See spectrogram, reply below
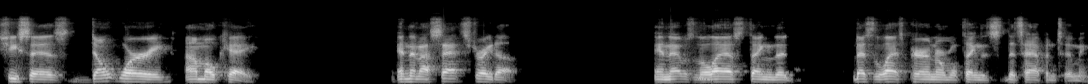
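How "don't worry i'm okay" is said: very slow, robotic smart-speaker assistant voice. Recalling hearing the device speak while half asleep on the couch, Alexa voice. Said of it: "in the Alexa voice".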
